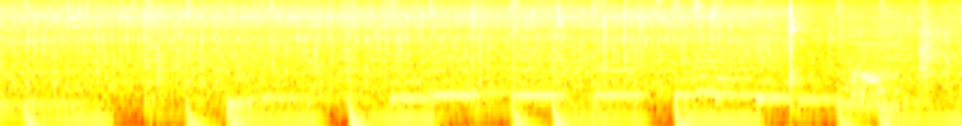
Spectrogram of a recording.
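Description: Minced meat sizzling steadily as it fries in a large pot while spice powder goes in and is stirred, with one sharp click about five seconds in.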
